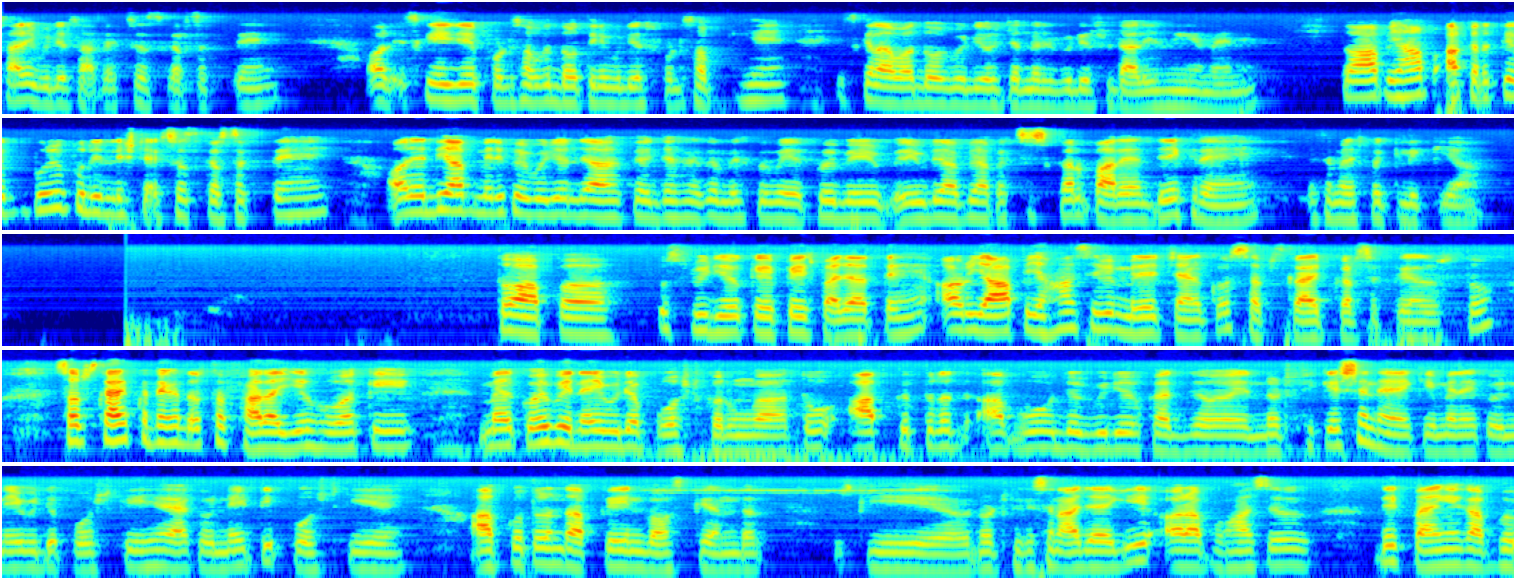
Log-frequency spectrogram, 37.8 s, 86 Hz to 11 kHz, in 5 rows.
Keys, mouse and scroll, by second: 0.0 click, 0.7 click, 1.7-2.1 scroll down 1, 3.3-3.6 scroll down 1, 5.9-7.0 scroll up 4, 10.1-10.9 scroll down 3, 14.2 ctrl+click, 15.2 click.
